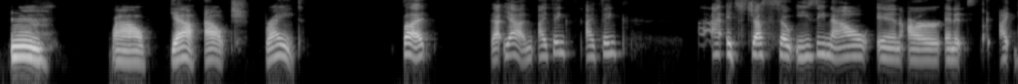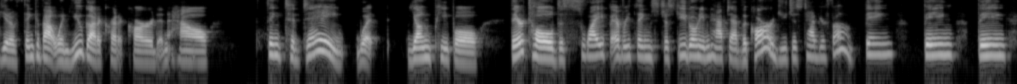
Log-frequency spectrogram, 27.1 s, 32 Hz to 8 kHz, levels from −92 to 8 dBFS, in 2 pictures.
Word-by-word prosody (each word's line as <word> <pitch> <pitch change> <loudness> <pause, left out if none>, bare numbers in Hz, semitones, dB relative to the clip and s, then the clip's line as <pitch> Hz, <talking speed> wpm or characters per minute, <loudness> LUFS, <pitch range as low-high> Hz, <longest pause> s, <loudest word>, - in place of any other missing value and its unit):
Mm. 190 -5 +8 0.9
Wow. 145 -3 +3 0.2
Yeah, - - +8
ouch. - - 0 0.2
Right. - - -1 1.4
But - - +7 0.8
that, 170 +4 -1
yeah, 225 -5 +1
and 175 +4 -12
I 200 +1 -4
think 255 +2 -8 0.2
I 200 +1 -6
think, 240 +4 -9 1.2
uh, - - -5
it's 230 0 -5
just 225 -1 +1
so 210 -3 +1
easy 205 +5 -9
now 195 0 -2
in 175 -2 -5
our 155 -1 -1
and 165 0 -4
it's 160 - -10 0.3
I - - -5
you 170 - -3
know, 150 -2 -3
think 190 +8 -8
about 190 -3 +4
when 150 -2 -4
you 250 +7 -4
got 145 - +5
a - - -3
credit 150 0 -8
card 140 -2 -3
and 155 - -11
how 140 -2 -1 0.8
think 220 -2 -3
today 215 - -1 0.2
what - - -3 0.4
young 175 +3 +2
people 140 -8 -1 0.4
they're 220 +8 +4
told 180 -9 +6
to 165 - -7
swipe, 205 +6 -2
everything's 190 -1 -6
just 175 +1 -12
you 220 +1 -7
don't 205 -1 0
even 185 +2 -6
have 175 -2 -3
to - - -7
have 155 -1 -3
the 155 - -4
card, 200 -2 +2
you 165 +1 -12
just 175 +3 -14
have 190 -2 -5
your 185 - -13
phone, 300 - -7 0.2
"Bing, 225 0 -7 0.4
bing, 220 +1 0 0.3
bing." 210 0 +1
190 Hz, 140 wpm, -23 LUFS, 160-215 Hz, 1.4 s, Mm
